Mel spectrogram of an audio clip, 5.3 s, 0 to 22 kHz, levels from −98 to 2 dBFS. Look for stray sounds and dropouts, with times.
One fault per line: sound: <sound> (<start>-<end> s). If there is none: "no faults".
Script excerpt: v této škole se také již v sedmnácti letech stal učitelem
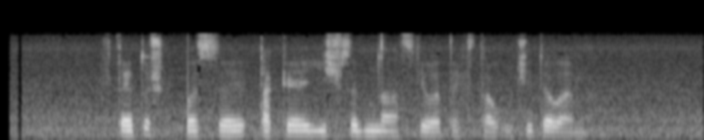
sound: dropout (1.3-1.4 s)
